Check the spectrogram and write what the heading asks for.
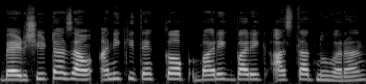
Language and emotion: Goan Konkani, neutral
